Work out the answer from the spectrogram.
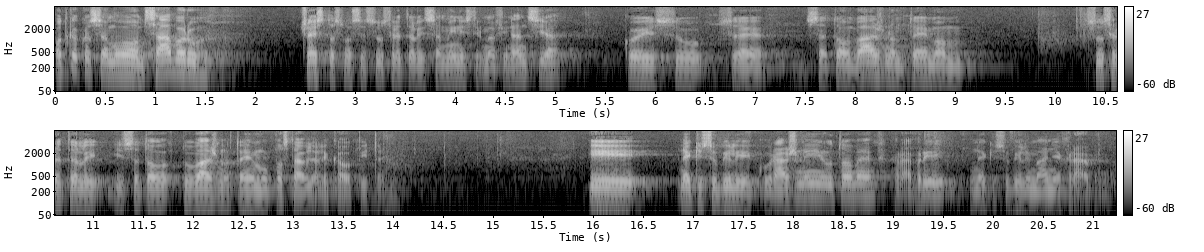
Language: Croatian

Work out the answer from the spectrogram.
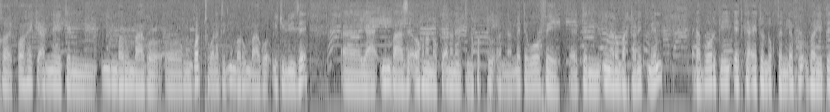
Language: Serer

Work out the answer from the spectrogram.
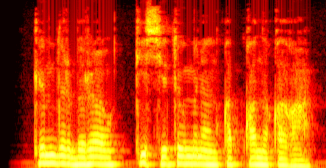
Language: Bashkir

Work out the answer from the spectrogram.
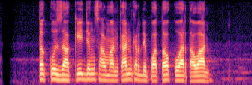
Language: Sundanese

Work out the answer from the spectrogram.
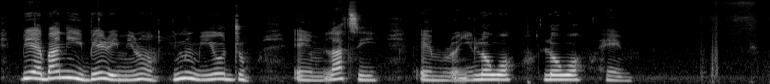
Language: Yoruba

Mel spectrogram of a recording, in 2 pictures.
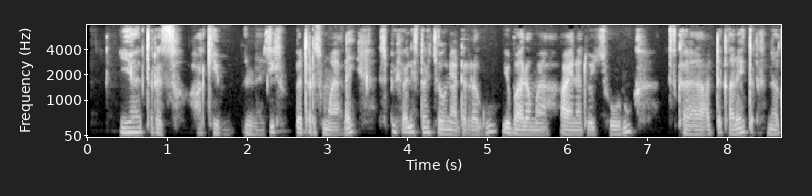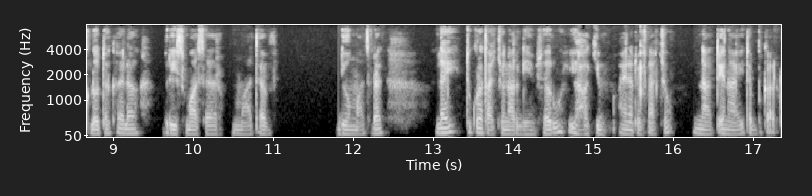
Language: Amharic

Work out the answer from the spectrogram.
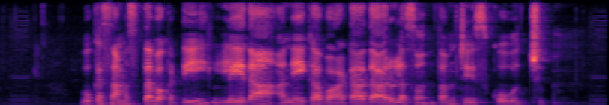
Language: Telugu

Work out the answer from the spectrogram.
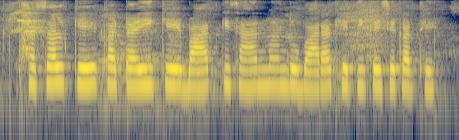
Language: Chhattisgarhi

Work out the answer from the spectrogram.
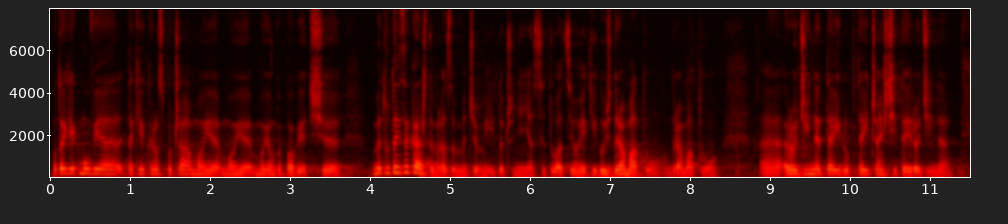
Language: Polish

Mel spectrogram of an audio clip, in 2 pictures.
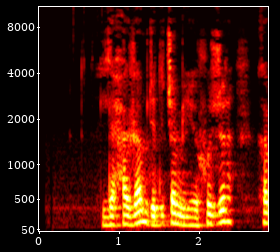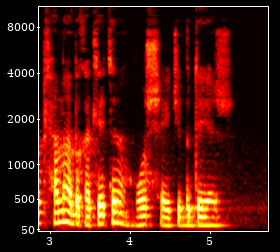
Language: Kabardian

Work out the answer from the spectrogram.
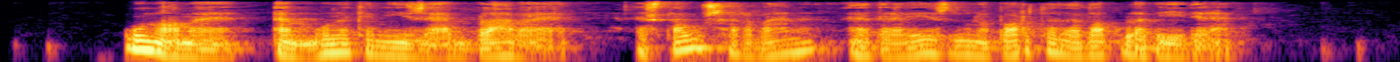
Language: Catalan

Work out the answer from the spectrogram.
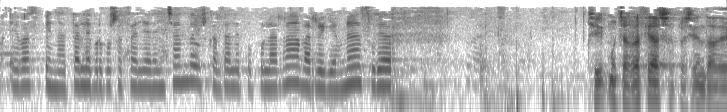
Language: Basque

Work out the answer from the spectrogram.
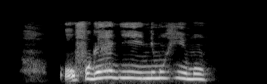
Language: Swahili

